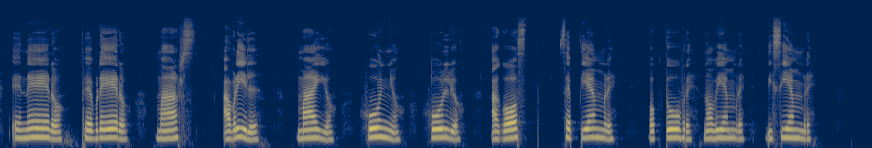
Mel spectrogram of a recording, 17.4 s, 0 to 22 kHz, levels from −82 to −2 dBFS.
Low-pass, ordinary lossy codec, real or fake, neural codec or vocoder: 14.4 kHz; none; real; none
